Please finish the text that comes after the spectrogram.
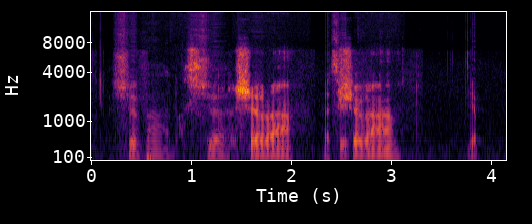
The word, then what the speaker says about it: Siobhan: Say it like a V. There's no V's in it. It's It's silly. Celtic. Don't pay attention to the spelling.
